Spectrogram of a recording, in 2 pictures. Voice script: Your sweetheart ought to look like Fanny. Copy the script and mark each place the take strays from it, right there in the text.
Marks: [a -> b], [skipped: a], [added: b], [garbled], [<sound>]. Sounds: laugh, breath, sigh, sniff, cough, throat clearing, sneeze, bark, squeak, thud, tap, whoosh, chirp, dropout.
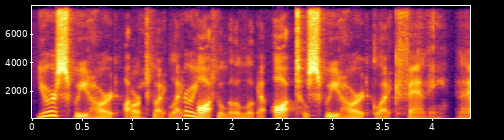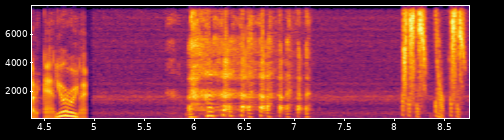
Your sweetheart [garbled] ought to [look -> sweetheart] like Fanny. [garbled] [laugh] [chirp]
